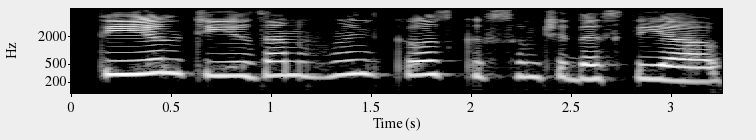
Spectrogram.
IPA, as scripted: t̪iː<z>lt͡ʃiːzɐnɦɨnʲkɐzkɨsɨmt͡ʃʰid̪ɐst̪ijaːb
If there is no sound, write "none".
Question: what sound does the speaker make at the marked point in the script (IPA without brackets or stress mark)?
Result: none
